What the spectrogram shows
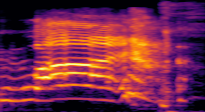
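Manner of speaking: heartbroken, high, drawn-out scream through sobs. Retelling the moment he confirmed it was true, acting out past sobbing scream. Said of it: "sobbing and screaming".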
